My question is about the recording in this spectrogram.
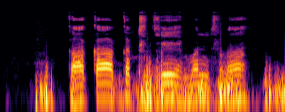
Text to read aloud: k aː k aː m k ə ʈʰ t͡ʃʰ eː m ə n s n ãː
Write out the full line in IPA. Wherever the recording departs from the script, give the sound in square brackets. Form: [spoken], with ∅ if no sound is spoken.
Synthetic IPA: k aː k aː [∅] k ə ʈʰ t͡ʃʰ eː m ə n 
